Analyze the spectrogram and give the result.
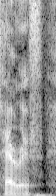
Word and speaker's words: Haruf: He said, have you ever read Kent Herif, spelled H-A-R-U-F, but pronounced Herif, particularly a novel called Plainsong?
